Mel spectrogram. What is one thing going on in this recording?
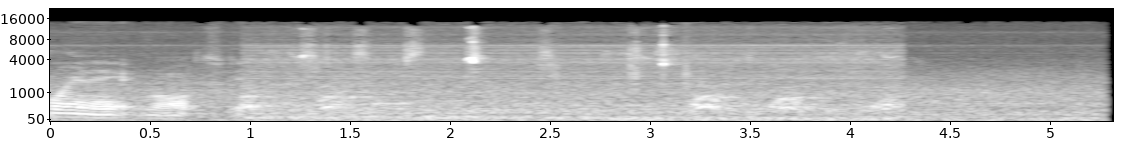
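A marker squeaks while writing on a label.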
